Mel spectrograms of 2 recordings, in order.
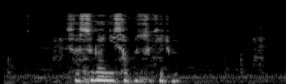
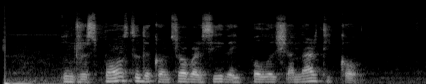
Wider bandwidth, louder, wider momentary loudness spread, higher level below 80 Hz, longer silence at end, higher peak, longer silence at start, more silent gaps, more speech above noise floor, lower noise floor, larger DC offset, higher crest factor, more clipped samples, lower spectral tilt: second, 11.5 kHz vs 13.5 kHz; first, -24 LUFS vs -28 LUFS; first, 18 LU vs 11 LU; second, -54 dBFS vs -48 dBFS; first, 1.1 s vs 0.6 s; first, -8 dBFS vs -12 dBFS; first, 0.65 s vs 0.05 s; neither; about the same, 32 dB vs 29 dB; about the same, -55 dBFS vs -57 dBFS; neither; about the same, 20 dB vs 18 dB; neither; about the same, -4 dB/octave vs -4.5 dB/octave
